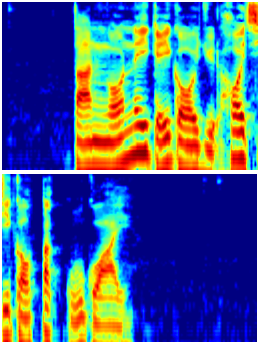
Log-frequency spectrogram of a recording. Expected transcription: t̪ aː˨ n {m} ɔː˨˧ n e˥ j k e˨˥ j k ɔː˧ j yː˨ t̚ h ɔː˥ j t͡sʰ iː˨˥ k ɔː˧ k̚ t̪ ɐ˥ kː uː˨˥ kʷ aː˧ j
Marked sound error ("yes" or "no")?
yes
